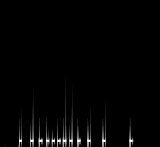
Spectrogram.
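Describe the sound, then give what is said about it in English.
A prize wheel spinning, heard as a run of about eleven short, identical electronic beeps at a mid pitch that start quickly and space out steadily as the wheel slows. No one talks. “Let's spin the wheel again.”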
